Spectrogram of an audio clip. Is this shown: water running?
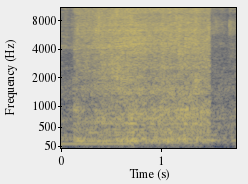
yes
